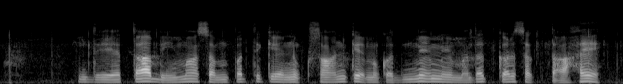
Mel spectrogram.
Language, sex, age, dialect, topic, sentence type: Hindi, male, 18-24, Awadhi Bundeli, banking, statement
